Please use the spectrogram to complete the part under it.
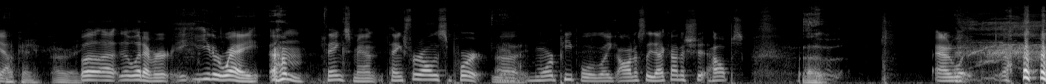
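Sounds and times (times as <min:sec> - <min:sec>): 
speech: 0:00.0 - 0:08.4, 0:09.3 - 0:10.4
loud rough voiced burps: 0:08.0 - 0:08.6
laughter: 0:09.6 - 0:10.4.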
